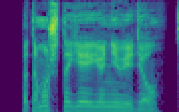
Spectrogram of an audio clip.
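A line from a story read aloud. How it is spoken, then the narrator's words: Calm. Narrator (Russian): спокойно ответил я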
